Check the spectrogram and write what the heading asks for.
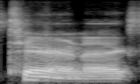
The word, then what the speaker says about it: Tyerenex: I mean, how is it supposed to be pronounced? It's Tyerenex.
